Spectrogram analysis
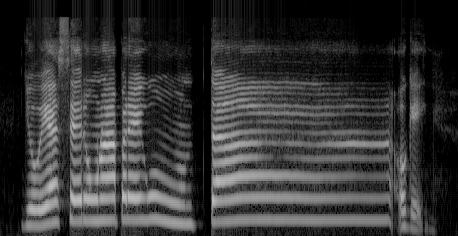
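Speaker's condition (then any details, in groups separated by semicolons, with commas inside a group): No condition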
